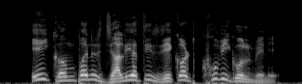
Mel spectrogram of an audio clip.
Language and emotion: Bengali, disgusted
